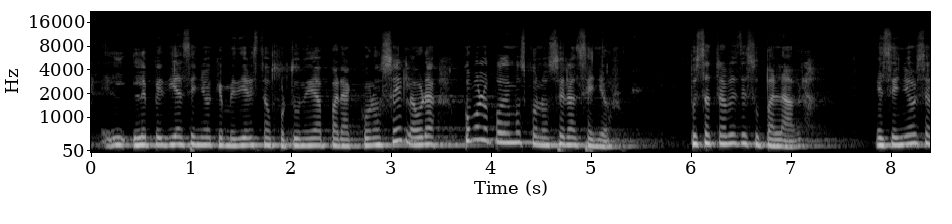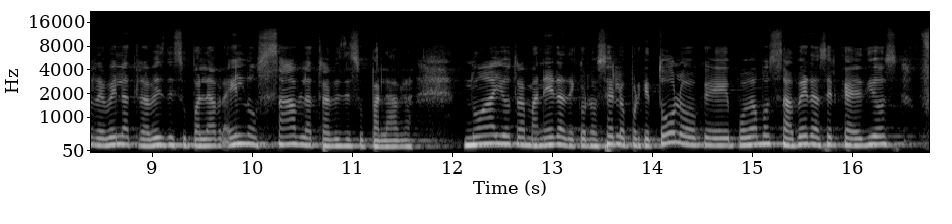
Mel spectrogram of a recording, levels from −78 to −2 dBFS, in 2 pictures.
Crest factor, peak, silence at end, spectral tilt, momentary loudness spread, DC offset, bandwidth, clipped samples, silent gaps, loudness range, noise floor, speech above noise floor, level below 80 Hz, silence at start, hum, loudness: 16 dB; -14 dBFS; 0 s; -5.5 dB/octave; 5 LU; under 0.1%; 13 kHz; under 0.1%; none; 2 LU; -62 dBFS; 32 dB; -66 dBFS; 0 s; none; -31 LUFS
